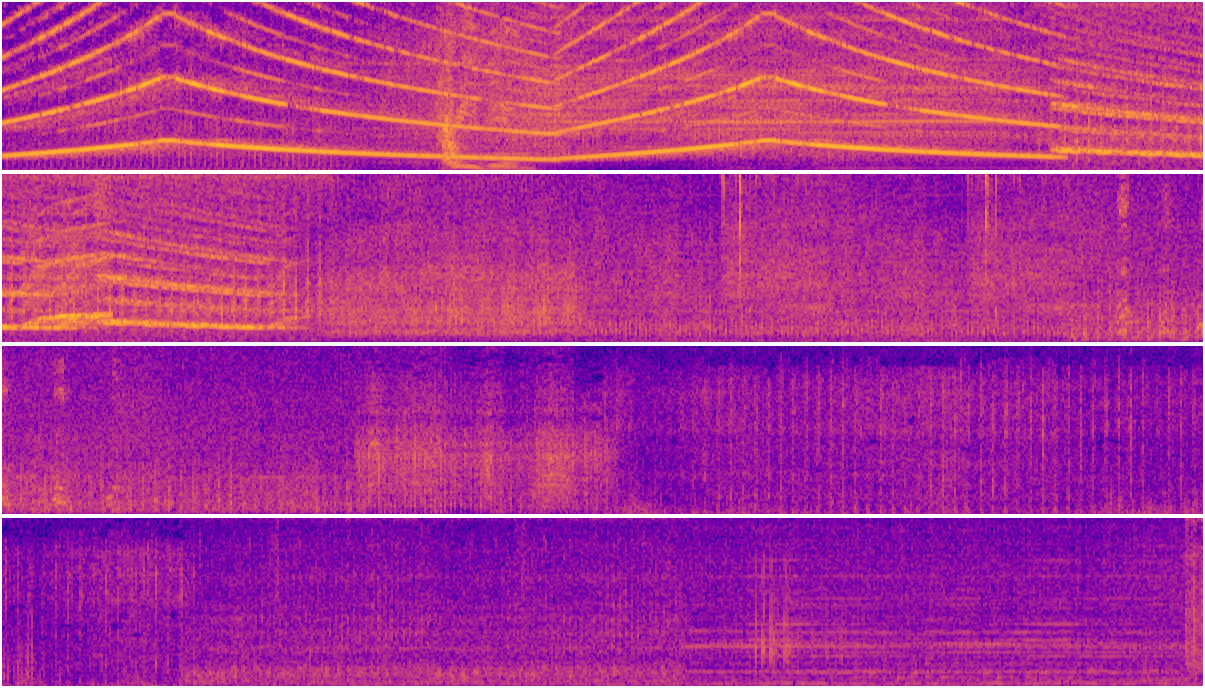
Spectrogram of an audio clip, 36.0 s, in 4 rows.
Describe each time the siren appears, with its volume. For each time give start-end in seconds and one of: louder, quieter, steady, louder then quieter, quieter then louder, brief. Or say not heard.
0.0-11.3 steady.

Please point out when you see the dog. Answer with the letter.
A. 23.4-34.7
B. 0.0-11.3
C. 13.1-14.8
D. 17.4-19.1
D.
